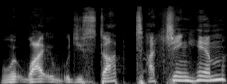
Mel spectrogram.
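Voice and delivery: acted-out angry snap. Retelling a tense moment in a jacuzzi at a party, mock-angry outburst. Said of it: "it was very angry".

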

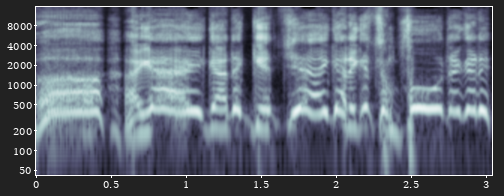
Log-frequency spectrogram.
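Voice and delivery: put-on very high Eastern European accented dog voice. Imitate how he spoke for his own dog running around: an eastern european dog voice. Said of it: "sound like Eastern Europeans".

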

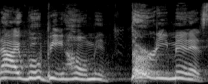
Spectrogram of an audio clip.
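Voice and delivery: play-acted livid, angry screaming. Retelling her mother's furious phone call about calling the priest, imitating mom screaming. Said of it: "She just kept screaming".

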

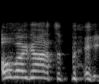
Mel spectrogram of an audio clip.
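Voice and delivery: acted high-pitched shriek of pure thrill. Recalling watching a surprise fake play while his wife slept, retelling his own scream. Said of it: "I'm, like, screaming".

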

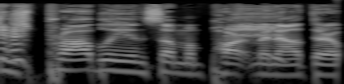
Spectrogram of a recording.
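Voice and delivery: normal talking voice

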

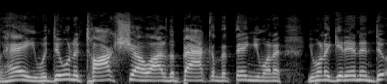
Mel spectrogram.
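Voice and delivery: put-on friendly, casual New York accent. A speaker retells Serpico inviting an old lady onto their show, imitating Serpico's New York accent. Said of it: "with your New York accent".

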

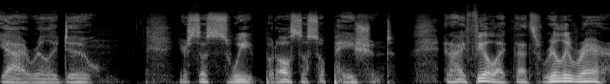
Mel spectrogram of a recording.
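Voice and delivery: low, soft, serious tone. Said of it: "His tone changed to a more serious one".

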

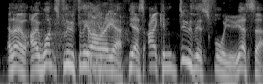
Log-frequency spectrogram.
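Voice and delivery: put-on English accent, high, slow, drawn out. Joking about flying the plane as a former RAF pilot: imitating an English accent. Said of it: "I speak with an English accent".

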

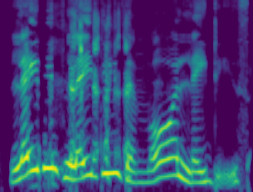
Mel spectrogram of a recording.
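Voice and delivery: put-on Nigerian accent. Another speaker asks for it, so doing the Butterscotch impression. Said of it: "do your butterscotch impression now?".

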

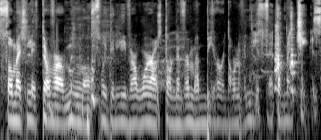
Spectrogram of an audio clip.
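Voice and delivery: put-on French accent. In a podcast bit, a host speaks in a mock french accent. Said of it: "anything in a French accent just works".

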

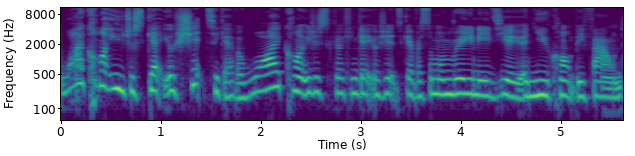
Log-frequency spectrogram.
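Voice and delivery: mock big, harsh barking voice. Retelling a massive voice that barks at you: imitating a barking voice. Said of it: "There's this massive voice barking at you".

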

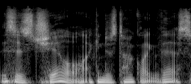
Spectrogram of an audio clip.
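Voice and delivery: relaxed, easy, smoothed-out talking voice. After changing audio settings, trying out a relaxed speaking voice. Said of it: "more relaxed like that".

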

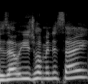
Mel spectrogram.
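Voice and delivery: acted plain, matter-of-fact tone. Retelling what a child on a show asked her mother: imitating a matter-of-fact delivery. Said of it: "She said it very matter-of-factly".

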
